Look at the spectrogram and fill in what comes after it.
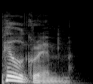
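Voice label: "pilgrim", British English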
